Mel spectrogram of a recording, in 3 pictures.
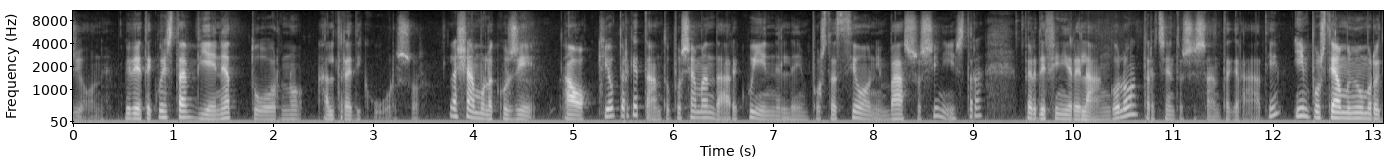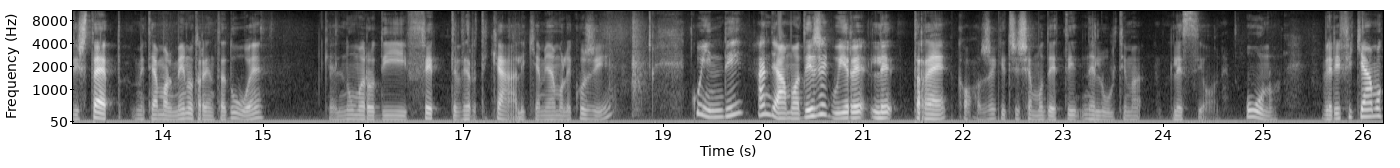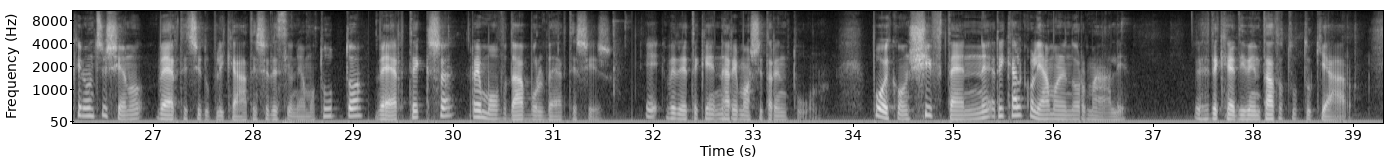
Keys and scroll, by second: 11.1 3, 11.3 6, 11.4 0, 14.7 3, 15.0 Home, 28.6 a, 36.4 shift+n.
